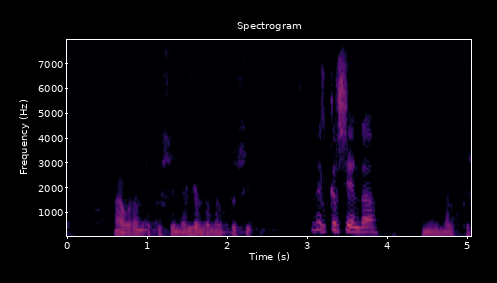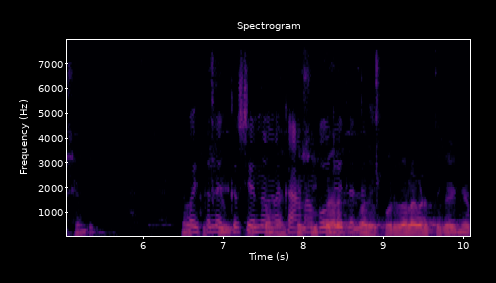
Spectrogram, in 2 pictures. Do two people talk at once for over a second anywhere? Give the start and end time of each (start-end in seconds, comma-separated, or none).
6.6-8.8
